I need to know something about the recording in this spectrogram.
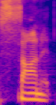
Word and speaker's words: Sonett: you what a Saab Sonett looks to a sonnet to Saab Sonett oh yeah so it's spelled weird it's s o n ET t so that's that's the sonnet see the overhang on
